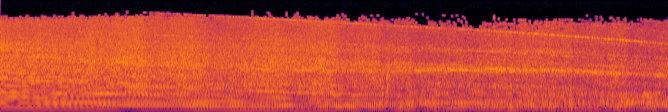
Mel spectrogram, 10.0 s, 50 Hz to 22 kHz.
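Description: Twin-turbocharged 5.0 Coyote V8 of a 2019 Mustang GT winding down on a chassis dyno after a full-throttle pull. The loud engine note falls steadily in pitch over several seconds, with a thin high whine falling alongside it.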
